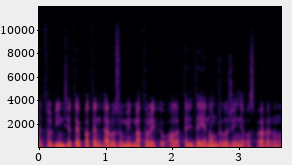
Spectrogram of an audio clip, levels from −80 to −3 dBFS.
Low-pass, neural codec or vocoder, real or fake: 10.8 kHz; codec, 24 kHz, 0.5 kbps, DualCodec; fake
